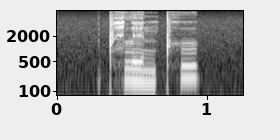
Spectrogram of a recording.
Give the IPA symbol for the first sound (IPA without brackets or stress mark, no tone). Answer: pʰ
